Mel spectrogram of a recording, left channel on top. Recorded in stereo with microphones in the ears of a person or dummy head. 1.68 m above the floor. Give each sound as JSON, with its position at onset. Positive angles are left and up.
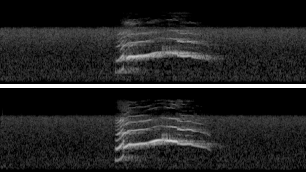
{"t": 1.1, "sound": "a baby crying", "side_deg": -60, "distance_m": 2.0}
